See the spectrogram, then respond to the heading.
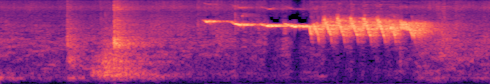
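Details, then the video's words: Lined seedeater in song, Fátima neighbourhood, Maranhão: after a few soft background noises, a thin high whistle drops slightly, then breaks into a rapid, buzzy rattling trill of about a dozen quick notes. "Bigodinho de Miro cantando muito"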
